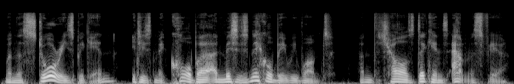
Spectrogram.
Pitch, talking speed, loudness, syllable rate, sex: 105 Hz, 200 wpm, -18 LUFS, 6.0 syllables/s, male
